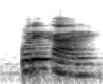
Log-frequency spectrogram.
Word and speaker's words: Oricari: E é o reino de Oricari, é assim que se pronuncia? – Oricari, isso.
